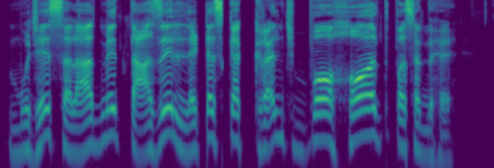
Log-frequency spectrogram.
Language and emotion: Hindi, happy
